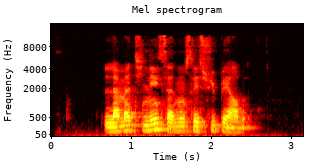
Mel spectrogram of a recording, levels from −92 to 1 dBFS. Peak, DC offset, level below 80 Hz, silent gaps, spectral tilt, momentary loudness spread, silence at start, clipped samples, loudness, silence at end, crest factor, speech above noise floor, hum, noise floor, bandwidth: -8 dBFS; under 0.1%; -60 dBFS; none; -6.5 dB/octave; 11 LU; 0.7 s; under 0.1%; -25 LUFS; 0.65 s; 18 dB; 45 dB; none; -69 dBFS; 11.5 kHz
